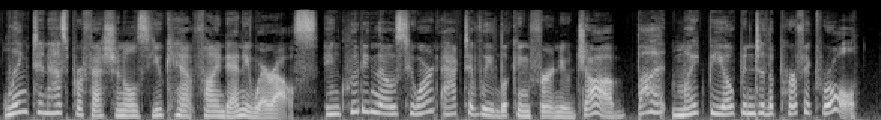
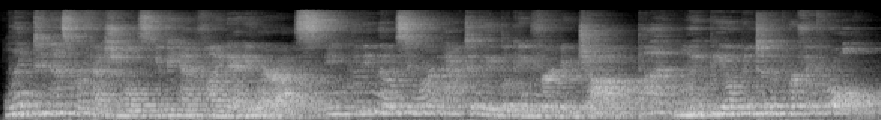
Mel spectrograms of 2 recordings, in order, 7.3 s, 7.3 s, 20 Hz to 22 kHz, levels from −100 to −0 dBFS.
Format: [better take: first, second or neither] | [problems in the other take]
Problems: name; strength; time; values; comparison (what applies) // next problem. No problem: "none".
first | off-mic speech; far // room echo; strong; dies away in 1.5 s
